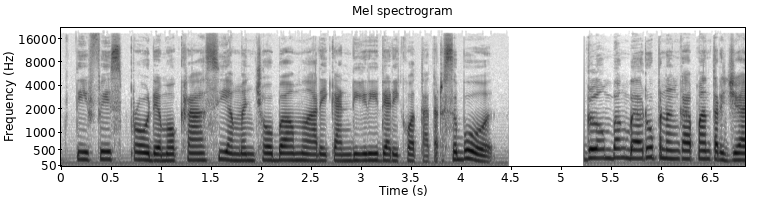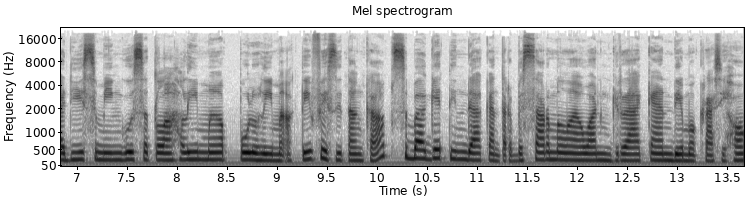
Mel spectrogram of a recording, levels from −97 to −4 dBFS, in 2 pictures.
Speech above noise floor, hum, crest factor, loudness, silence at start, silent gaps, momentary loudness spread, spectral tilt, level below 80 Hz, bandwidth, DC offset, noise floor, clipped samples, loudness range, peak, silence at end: over 74 dB; none; 14 dB; -16 LUFS; 0.15 s; 4.48-5.23 s; 5 LU; -5 dB/octave; -48 dBFS; 19.5 kHz; under 0.1%; under -90 dBFS; under 0.1%; 2 LU; -2 dBFS; 0 s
